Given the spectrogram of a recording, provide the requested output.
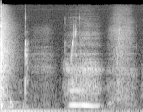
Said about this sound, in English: Of being slapped like a good slut, yeah? That's right, slut. That's how I like it.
